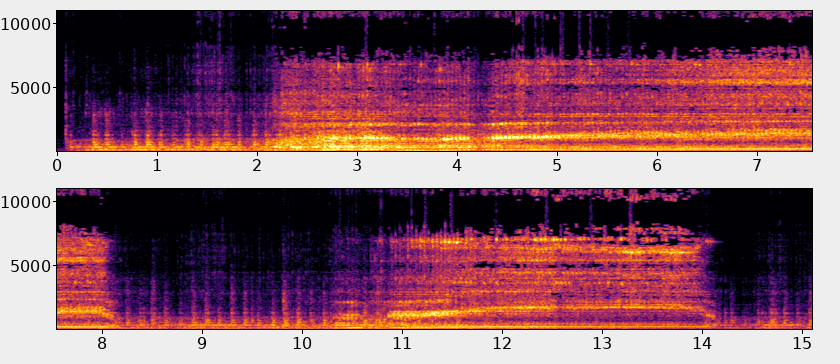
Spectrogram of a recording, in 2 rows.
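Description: Bench drill press running, its 7 mm bit drilling through the steel tang of a machete in two bursts: one from about two seconds in to eight, another from about eleven seconds in to fourteen, each with a high whine as the bit cuts. The motor hums on between the bursts, and the cutting is kept short so the bit does not overheat.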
